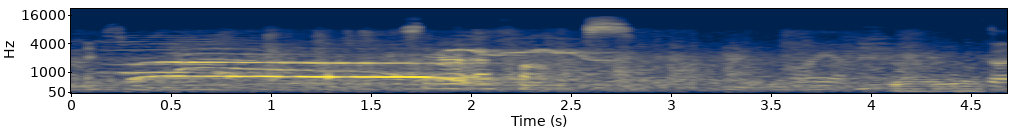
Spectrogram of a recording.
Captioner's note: audience applauding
